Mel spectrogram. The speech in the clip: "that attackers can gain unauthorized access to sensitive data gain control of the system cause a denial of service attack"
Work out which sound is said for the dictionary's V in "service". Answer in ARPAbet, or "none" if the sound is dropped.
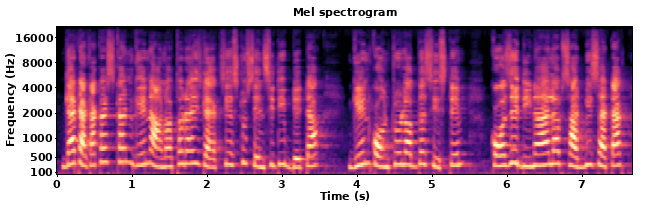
B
